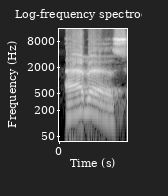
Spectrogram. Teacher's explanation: জবরের পরে কাল আলিফ আসার কারণে এক আলিফ টান হবে, মাদ্দে তবাই, ইয়া কা দুল।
